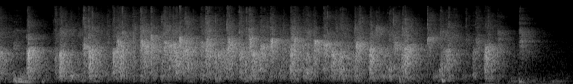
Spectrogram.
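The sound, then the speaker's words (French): Steady audience applause after a piano performance of the opening of the prelude to Florent Schmitt's La Tragédie de Salomé on the Steinway of the Lagrange Fleuret music library, dense overlapping hand claps forming a bright crackling wash that holds at a fairly even level before fading out in the last moment; no voices. “on peut l'applaudir.”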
